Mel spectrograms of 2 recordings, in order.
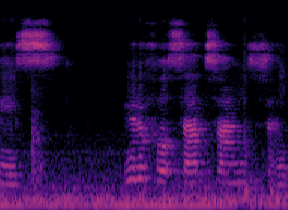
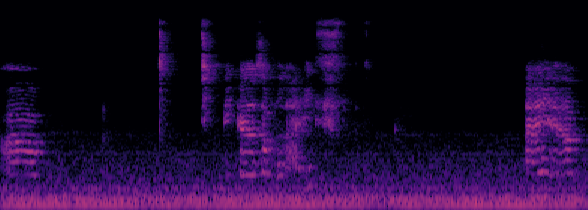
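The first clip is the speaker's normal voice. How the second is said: emotional; 6 semitones higher than usual. Real, not acted. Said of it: "Sorry, I'm a little emotional".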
